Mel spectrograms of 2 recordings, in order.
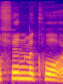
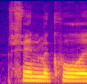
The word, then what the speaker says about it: Finn McCool: I'm pretty sure that's how you say it, right? It looks like Coomhale, but it's cool, right? Until Finn McCool arrives.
